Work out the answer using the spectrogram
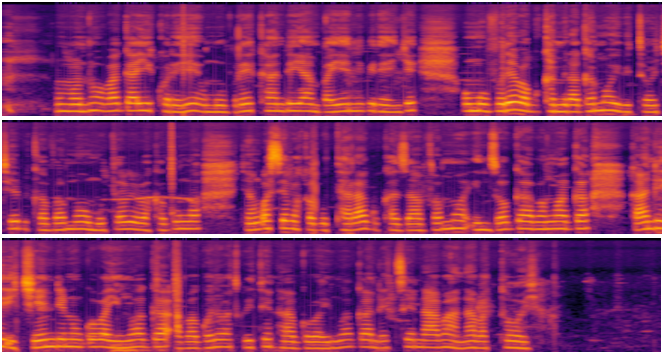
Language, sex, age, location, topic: Kinyarwanda, female, 25-35, Musanze, government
